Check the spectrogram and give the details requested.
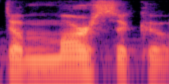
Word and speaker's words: DeMarsico: I always second guess myself. It's DeMarsico, right? I'm saying it right every time? Nailed it, man.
